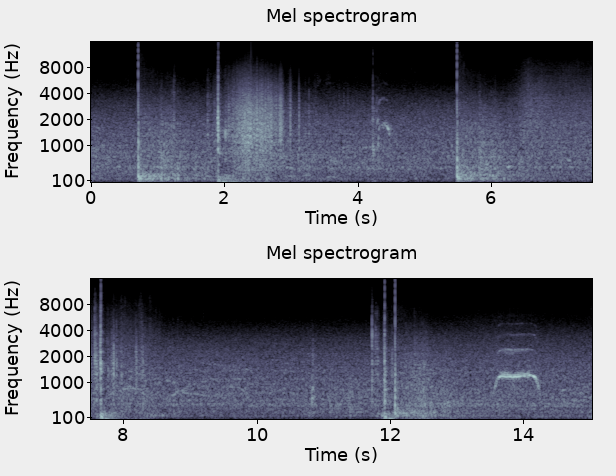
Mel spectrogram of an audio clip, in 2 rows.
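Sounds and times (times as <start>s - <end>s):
firework shells booming: 0.6s - 3.9s, 5.4s - 8.6s, 11.7s - 13.0s.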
